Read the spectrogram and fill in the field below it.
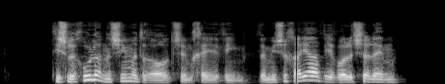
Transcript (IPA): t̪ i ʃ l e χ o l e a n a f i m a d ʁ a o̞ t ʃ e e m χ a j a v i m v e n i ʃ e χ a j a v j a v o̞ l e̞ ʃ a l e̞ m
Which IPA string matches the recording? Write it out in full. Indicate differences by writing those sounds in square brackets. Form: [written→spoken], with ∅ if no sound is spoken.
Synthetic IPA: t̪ i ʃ l e χ [o→u] l e a n a [f→ʃ] i m a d ʁ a o̞ t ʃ e e m χ a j a v i m v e [n→m] i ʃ e χ a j a v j a v o̞ l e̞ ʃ a l e̞ m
